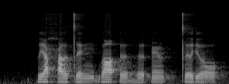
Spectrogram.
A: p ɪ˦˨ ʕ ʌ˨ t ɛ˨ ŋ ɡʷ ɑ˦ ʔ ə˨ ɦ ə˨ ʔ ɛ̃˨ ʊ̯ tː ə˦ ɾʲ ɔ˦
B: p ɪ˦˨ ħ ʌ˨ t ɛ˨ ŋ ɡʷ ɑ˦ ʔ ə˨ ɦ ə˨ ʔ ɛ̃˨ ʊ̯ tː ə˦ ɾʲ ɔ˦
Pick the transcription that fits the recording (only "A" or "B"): B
